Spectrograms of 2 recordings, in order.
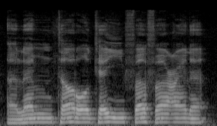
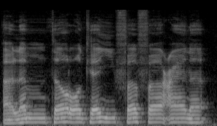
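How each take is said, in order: No difference in how they are said.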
